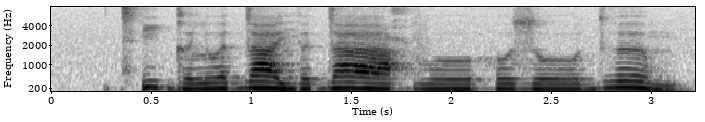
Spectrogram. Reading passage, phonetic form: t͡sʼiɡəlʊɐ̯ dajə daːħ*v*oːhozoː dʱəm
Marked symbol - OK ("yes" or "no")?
yes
